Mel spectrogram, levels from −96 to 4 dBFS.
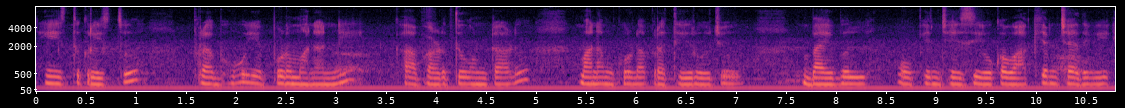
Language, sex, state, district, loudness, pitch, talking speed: Telugu, female, Telangana, Nalgonda, -32 LUFS, 185 Hz, 95 wpm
